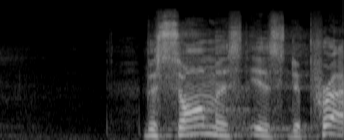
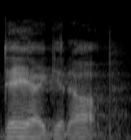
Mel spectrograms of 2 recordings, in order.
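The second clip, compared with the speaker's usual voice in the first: ordinary talk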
